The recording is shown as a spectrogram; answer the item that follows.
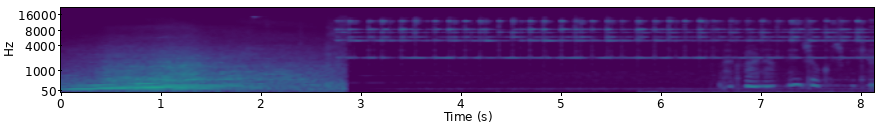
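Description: A Ferrari's engine revving as the car accelerates, its pitch climbing, for the first three seconds. It cuts off sharply into a temple hand bell rung rapidly and steadily for aarti, with a voice murmuring over the ringing near the end.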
